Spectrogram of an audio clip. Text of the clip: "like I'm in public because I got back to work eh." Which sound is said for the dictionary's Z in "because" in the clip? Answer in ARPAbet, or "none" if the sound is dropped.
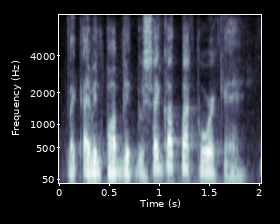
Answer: none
